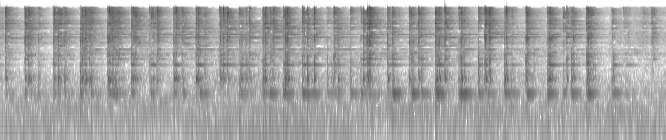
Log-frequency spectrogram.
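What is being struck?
Insulated stainless steel travel mug.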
